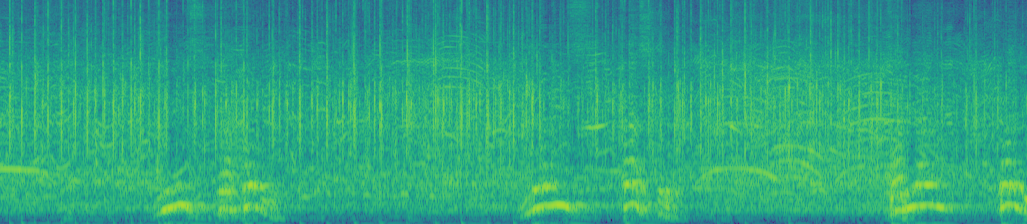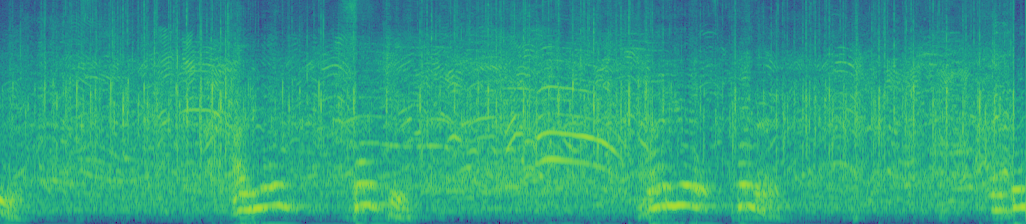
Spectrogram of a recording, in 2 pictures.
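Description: A crowd of children and adults chatters and shouts nearby, outdoors.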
